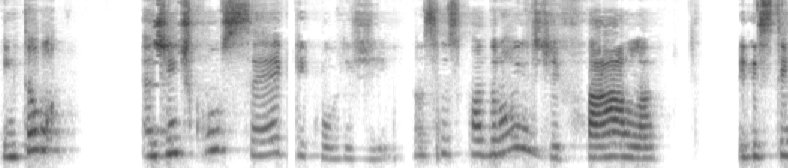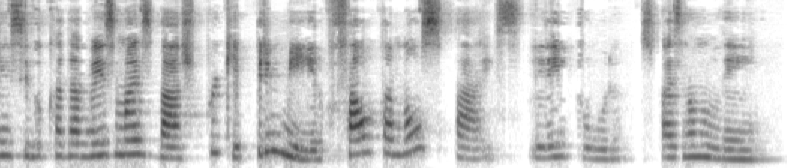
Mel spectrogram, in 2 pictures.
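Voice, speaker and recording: A woman's voice: on the high side, expressive, normal speed. A woman, a literacy teacher who is also a mother, talking emphatically to viewers in a live stream, full of fillers and direct appeals. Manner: emphatic, addresses audience directly, many fillers.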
